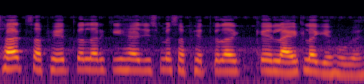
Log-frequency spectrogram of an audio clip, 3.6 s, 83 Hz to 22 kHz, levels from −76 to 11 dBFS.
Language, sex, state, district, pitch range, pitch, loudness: Hindi, male, Chhattisgarh, Raipur, 195-220 Hz, 210 Hz, -19 LUFS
